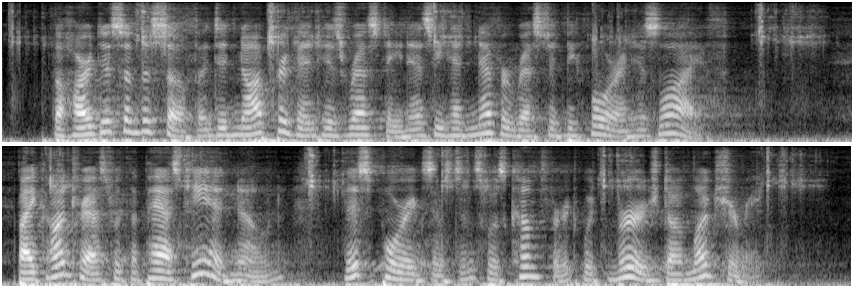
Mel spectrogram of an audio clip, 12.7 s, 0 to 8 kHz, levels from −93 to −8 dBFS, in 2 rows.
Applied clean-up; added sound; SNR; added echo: neural separator model SepFormer DNS4.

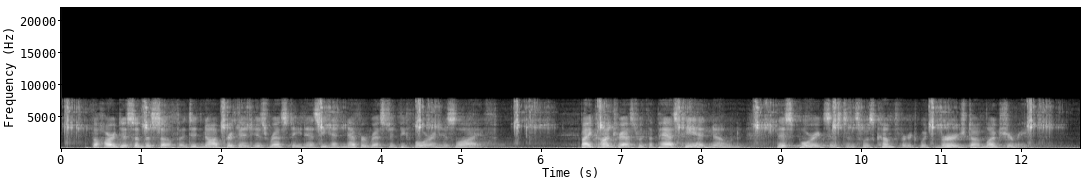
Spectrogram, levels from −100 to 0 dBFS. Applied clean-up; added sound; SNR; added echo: none; Rattle; 10 dB; reverberation time 1.3 s.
